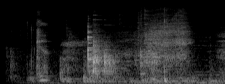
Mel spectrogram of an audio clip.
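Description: Cutlery and crockery at a breakfast table: a few sharp clinks in the first second, then a longer, noisier scrape near the end.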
